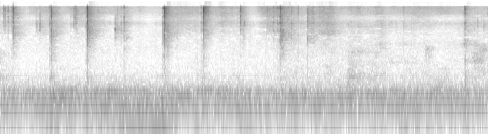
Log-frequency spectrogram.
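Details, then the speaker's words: Surgical rasp filing down the bone of a painful baby-toe (fifth toe) bone spur under a years-long interdigital corn, pulverizing bone to create a cavity: irregular scraping strokes about once a second over steady room hum; bone rasping. "s like this and you in your rasp down the bone anything so what it does is it basically pulverizes the bone and you want to take off enough so that it's gonna create a cavity"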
